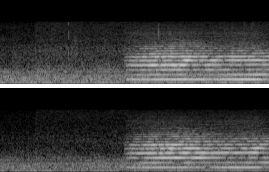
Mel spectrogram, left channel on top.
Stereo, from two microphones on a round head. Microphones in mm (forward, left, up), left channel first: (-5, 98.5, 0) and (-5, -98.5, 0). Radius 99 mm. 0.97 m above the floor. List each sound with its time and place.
1.2 s a trumpet: centre (ahead or behind), 7 m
